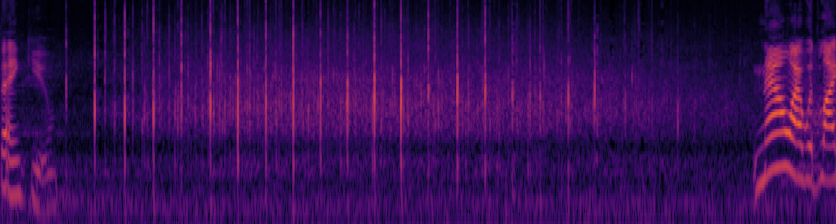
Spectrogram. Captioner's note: applause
